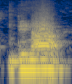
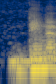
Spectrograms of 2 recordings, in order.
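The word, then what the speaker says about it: dinar: दिनार, इसको हम दिनर नहीं बोलेंगे, इसको दिनार बोलेंगे।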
